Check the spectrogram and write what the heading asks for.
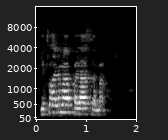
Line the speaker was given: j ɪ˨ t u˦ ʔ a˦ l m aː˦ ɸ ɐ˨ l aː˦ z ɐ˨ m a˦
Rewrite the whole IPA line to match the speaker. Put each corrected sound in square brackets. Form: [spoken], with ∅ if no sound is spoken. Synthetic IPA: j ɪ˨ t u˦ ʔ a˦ l m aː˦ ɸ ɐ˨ l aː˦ [s] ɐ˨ m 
